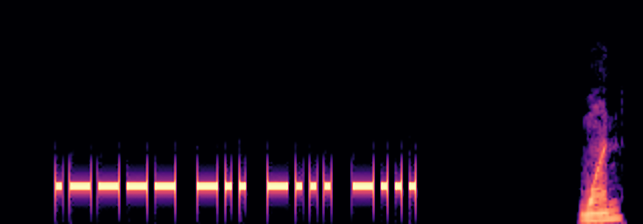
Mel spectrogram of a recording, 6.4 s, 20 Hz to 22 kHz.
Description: Morse code, heard as a keyed tone, about 17 wpm, 700 Hz. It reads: 1DBB
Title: Four Challenging Letter-Number Combinations 17wpm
